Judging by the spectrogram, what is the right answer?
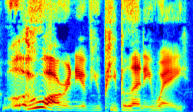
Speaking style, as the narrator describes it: he spat

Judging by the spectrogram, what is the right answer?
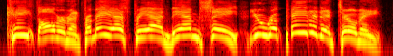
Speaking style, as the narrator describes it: Fran Ryder screamed

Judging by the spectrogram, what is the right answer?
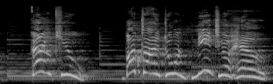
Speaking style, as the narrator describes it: yelled

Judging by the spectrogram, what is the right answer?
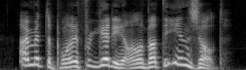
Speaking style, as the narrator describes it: he exclaimed

